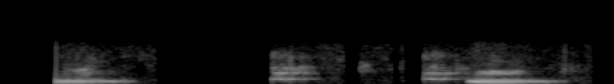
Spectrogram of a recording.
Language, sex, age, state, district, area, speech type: Manipuri, male, 45-60, Manipur, Imphal East, rural, conversation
